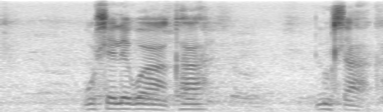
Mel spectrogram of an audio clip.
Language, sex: Swati, male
